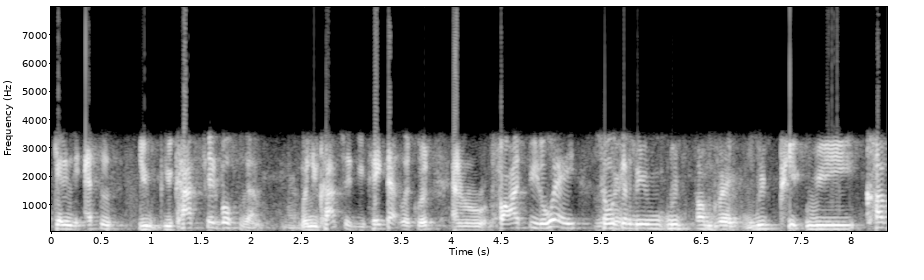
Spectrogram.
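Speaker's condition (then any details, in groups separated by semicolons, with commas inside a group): No condition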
